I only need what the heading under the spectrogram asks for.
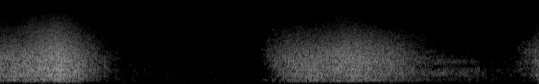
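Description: Ocean waves wash onto the shore in slow, broad rushes of surf, each swelling and then receding into a quieter hiss before the next one rolls in. No voices are heard.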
